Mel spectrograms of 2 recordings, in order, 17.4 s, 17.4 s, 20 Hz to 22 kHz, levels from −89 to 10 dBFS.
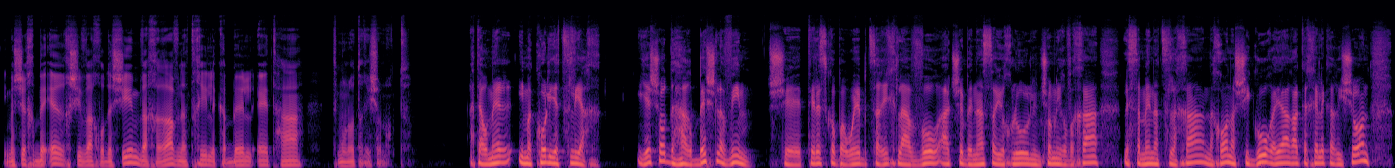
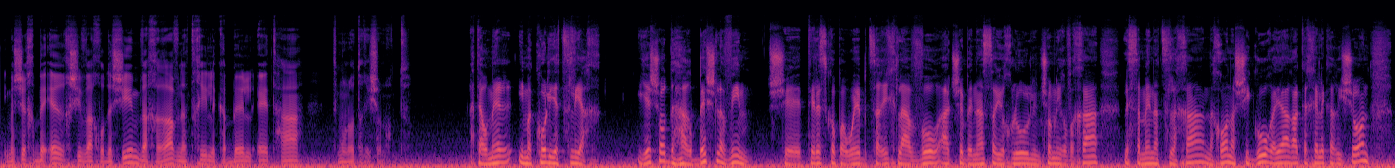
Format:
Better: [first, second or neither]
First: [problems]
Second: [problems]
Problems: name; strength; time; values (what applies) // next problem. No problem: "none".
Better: first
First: none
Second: low rumble; faint; throughout; 20 dB below the speech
